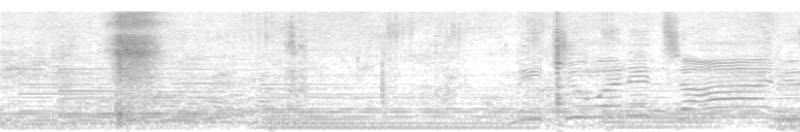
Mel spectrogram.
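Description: Faint recorded music playing in the background, with steady held notes.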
